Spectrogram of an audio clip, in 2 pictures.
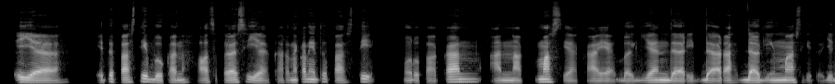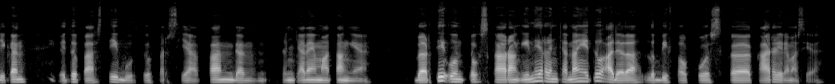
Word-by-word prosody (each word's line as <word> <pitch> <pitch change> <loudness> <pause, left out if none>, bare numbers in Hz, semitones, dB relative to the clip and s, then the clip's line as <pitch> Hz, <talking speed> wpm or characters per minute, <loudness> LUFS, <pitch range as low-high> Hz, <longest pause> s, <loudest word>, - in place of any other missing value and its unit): Iya. 100 -4 +4 0.3
Itu - - -3
pasti 105 +6 +1
bukan 100 -1 -1
hal - - -2
sepele 100 +1 0
sih 110 -4 -2
ya, 90 -1 -2
karena 100 +2 -5
kan 120 +1 -2
itu 115 +3 -3
pasti 95 0 -4 0.3
merupakan 120 +7 -1
anak 95 0 -2
Mas 120 0 +3
ya, 90 -1 -6
kayak 85 -1 -4
bagian 95 +4 -1
dari 85 -1 0
darah 90 +2 0
daging 95 0 +1
Mas 100 +1 +1
gitu, - - -19
jadi 100 +1 -3
kan 115 +2 +4 0.4
itu 120 - 0
pasti 105 +6 -1
butuh 95 -3 -5
persiapan 95 +5 -1
dan 90 0 0 0.3
rencana 100 +1 -2
yang 100 - +4
matang 100 0 +1
ya. 85 -1 -6 0.5
Berarti 105 - +5
untuk 115 -3 +1
sekarang 110 -3 +4
ini 135 +8 +3
rencananya 125 -1 +2
itu 165 +1 +1
adalah 95 -1 +5
lebih 100 0 -2
fokus 100 +1 -5
ke 100 -1 +3
karir 110 0 +1
ya 90 - -4
Mas 90 0 -8
ya? 90 - -16
100 Hz, 170 wpm, -23 LUFS, 95-110 Hz, 0.5 s, Berarti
